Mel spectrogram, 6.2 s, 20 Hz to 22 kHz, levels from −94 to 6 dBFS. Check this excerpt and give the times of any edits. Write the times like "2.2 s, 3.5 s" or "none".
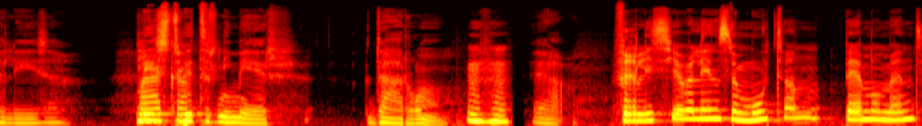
0.9 s, 3.5 s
